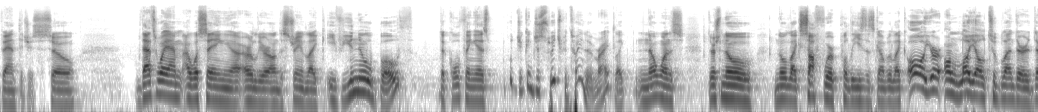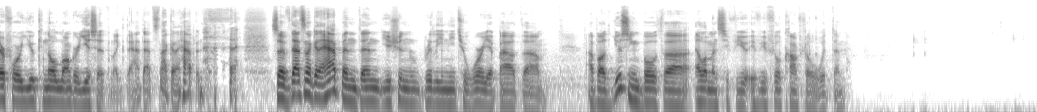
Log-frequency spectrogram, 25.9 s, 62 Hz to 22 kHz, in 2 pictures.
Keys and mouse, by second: 1.5 middle click, 2.1 middle click, 3.4 1, 3.8 click, 4.5 g, 5.9 click, 6.3 shift+middle click, 7.5 click, 7.6 f, 8.4 ctrl+z, 8.9 click, 9.2 w, 10.4 g, 10.9 click, 11.4 click, 11.6 g, 12.4 click, 13.1 click, 13.9 click, 15.1 shift+middle click, 15.8 shift+middle click, 18.1 shift+middle click, 21.4 w, 22.2 w, 23.0 click, 24.0 e, 25.0 click.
